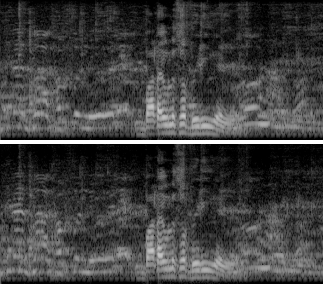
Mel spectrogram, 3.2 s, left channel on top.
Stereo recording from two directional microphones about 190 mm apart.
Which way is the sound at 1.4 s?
45° left (ahead or behind).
